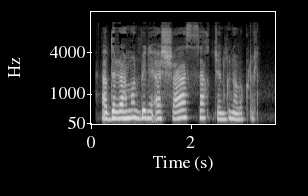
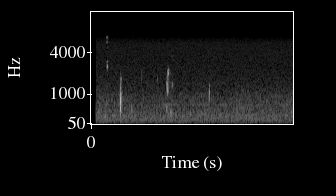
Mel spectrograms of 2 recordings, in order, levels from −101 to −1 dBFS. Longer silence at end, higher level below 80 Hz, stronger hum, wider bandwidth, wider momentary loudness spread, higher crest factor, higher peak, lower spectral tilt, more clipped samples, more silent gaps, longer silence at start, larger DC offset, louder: second, 0.4 s vs 2.4 s; first, -72 dBFS vs under -90 dBFS; neither; first, 10.5 kHz vs 7.2 kHz; second, 10 LU vs 26 LU; second, 18 dB vs 32 dB; first, -6 dBFS vs -16 dBFS; first, -5.5 dB/octave vs -3 dB/octave; neither; neither; about the same, 0.2 s vs 0.25 s; neither; first, -23 LUFS vs -44 LUFS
